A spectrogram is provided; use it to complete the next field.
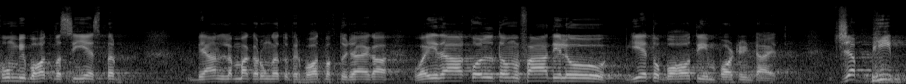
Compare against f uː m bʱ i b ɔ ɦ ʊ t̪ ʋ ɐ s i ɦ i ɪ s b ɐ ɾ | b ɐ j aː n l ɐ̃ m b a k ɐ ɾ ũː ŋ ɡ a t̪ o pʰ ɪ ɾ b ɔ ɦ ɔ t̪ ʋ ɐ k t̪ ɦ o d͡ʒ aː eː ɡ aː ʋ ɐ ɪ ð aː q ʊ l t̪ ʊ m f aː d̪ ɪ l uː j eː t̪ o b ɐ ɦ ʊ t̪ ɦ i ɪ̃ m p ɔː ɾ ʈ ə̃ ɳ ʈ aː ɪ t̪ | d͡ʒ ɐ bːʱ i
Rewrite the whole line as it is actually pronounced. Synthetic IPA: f uː m bʱ i b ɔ ɦ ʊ t̪ ʋ ɐ s i ɦ ɛ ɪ s p ɐ ɾ | b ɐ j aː n l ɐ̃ m b a k ɐ ɾ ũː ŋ ɡ a t̪ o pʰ ɪ ɾ b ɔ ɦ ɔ t̪ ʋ ɐ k t̪ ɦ o d͡ʒ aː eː ɡ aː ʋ ɐ ɪ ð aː q ʊ l t̪ ʊ m f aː d̪ ɪ l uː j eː t̪ o b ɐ ɦ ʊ t̪ ɦ i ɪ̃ m p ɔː ɾ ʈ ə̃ ɳ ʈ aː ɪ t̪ | d͡ʒ ɐ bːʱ i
